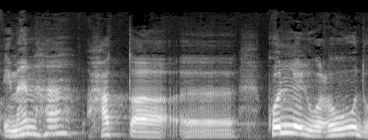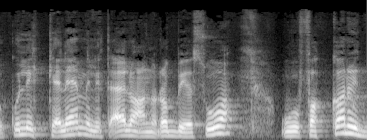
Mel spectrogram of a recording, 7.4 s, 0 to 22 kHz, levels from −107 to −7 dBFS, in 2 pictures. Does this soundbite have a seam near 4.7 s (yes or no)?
no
